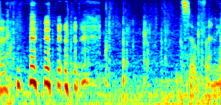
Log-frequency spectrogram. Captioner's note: laughs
